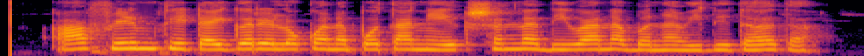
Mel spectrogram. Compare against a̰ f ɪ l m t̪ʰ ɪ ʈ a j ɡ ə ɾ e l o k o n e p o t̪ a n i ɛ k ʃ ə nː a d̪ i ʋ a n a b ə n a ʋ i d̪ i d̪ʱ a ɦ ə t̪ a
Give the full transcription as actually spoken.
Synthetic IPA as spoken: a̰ f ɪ l m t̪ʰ i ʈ a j ɡ ə ɾ e l o k o n e p o t̪ a n i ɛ k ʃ ə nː a d̪ i ʋ a n a b ə n a ʋ i d̪ i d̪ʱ a ɦ ə t̪ a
